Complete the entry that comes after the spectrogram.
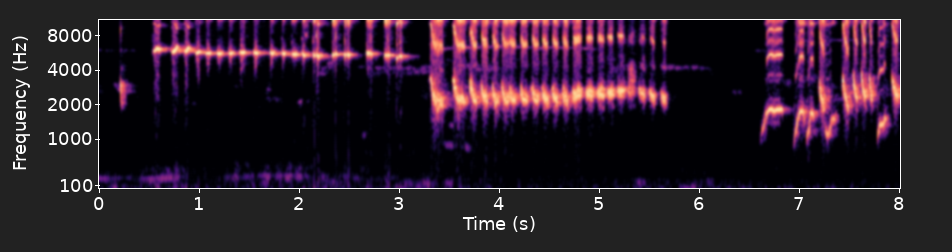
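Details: White-rumped shama song as a lure for other shamas: a thin high trill, then a loud rattling pulsed trill, then a few sharp rising whistles.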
